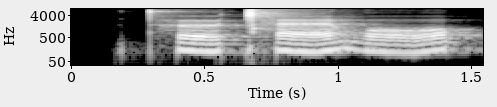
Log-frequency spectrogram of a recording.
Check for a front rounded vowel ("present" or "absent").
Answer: present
